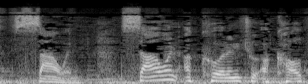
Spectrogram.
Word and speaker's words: Samhain: as if it's saying Samhain or something like that no no no this is properly pronounced in the ancient Gaelic as sowon sowon according to a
